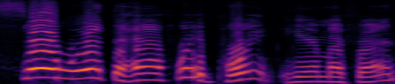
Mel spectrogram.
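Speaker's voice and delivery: voice cracking. Host announcing the halfway point to his audience, voice cracking. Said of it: "my voice cracks for some reason".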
